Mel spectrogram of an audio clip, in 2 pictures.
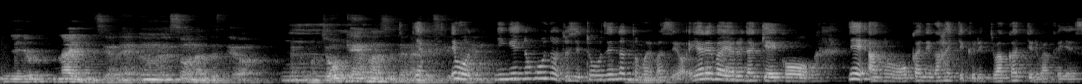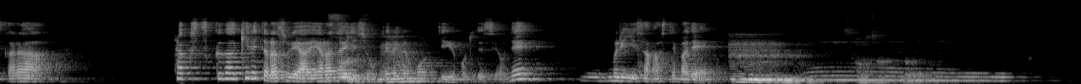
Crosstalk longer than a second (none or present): present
